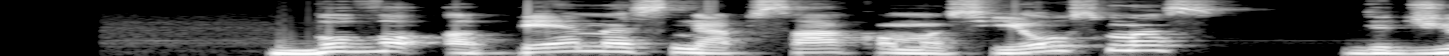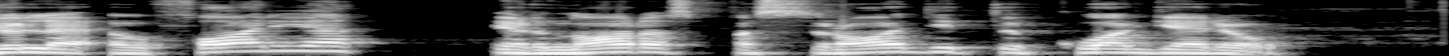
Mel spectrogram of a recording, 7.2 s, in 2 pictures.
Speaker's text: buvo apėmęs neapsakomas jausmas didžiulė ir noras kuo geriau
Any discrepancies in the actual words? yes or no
yes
